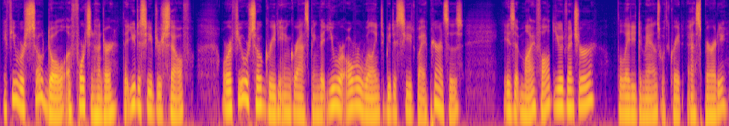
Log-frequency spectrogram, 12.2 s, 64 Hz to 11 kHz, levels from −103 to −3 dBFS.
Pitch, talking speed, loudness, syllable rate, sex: 125 Hz, 205 wpm, -21 LUFS, 6.5 syllables/s, male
